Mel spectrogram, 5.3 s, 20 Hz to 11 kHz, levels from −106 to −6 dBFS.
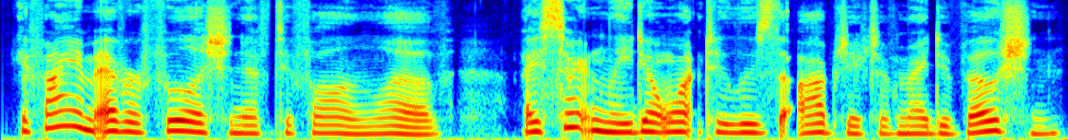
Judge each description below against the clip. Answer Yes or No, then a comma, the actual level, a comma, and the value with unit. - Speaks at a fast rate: Yes, fast, 235 wpm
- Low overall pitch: No, high, 210 Hz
